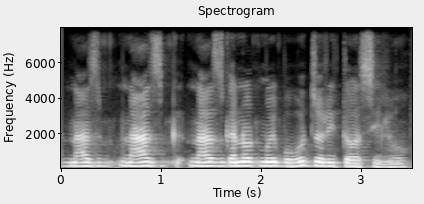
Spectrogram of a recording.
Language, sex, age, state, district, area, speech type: Assamese, female, 30-45, Assam, Barpeta, rural, spontaneous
